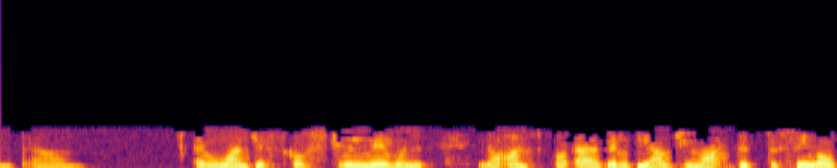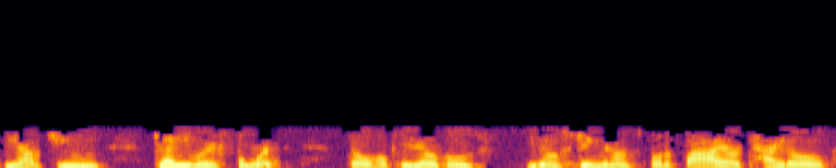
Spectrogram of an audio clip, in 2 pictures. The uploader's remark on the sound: On the phone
